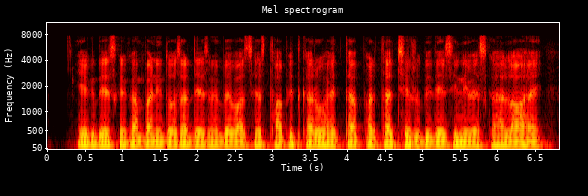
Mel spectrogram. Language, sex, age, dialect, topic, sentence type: Magahi, male, 18-24, Southern, banking, statement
